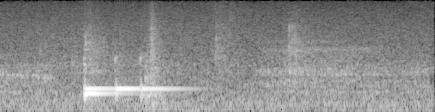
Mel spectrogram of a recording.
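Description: Amazon Fire TV voice-search chime: a short electronic two-note tone about half a second in, as the remote's voice search stops listening and takes in the spoken words.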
